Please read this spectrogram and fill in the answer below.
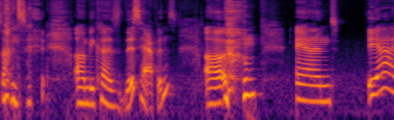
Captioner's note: laughs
